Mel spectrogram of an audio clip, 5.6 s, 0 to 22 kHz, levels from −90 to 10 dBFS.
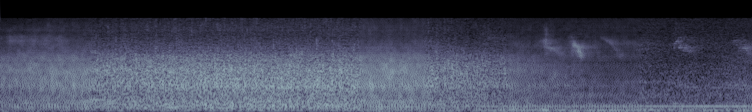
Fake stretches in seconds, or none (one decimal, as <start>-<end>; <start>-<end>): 0.0-0.7; 2.7-3.2; 3.8-4.8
